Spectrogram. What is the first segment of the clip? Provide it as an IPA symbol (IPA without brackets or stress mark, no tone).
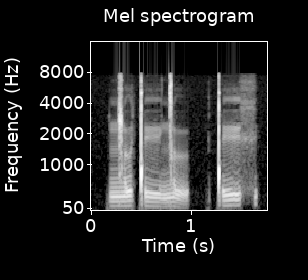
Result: ŋ͡ǁ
